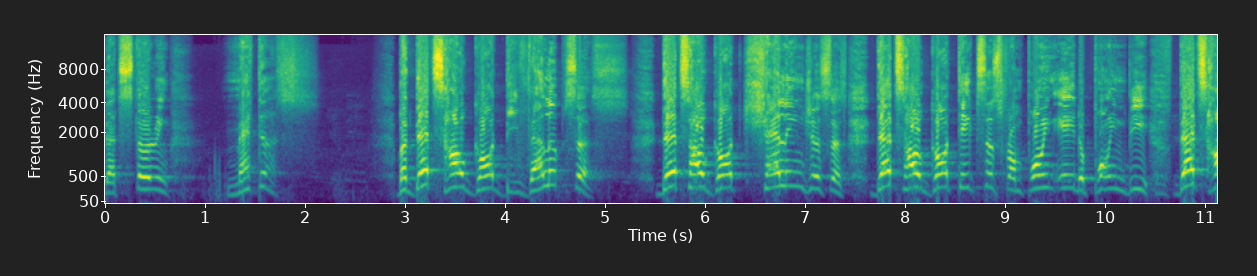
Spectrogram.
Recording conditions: large echoing room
